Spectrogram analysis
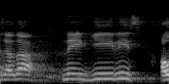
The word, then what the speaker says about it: गिरीश: उच्चारण क्या हो रहा बोलिए ना गिरीश गी पे भार पड़ रहा है ज्यादा नहीं गिरीश और वो गी शुरुआत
